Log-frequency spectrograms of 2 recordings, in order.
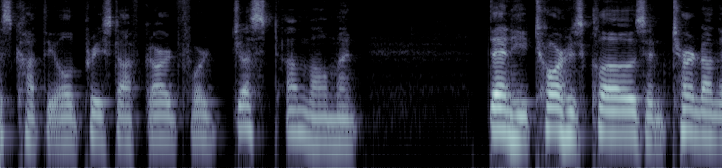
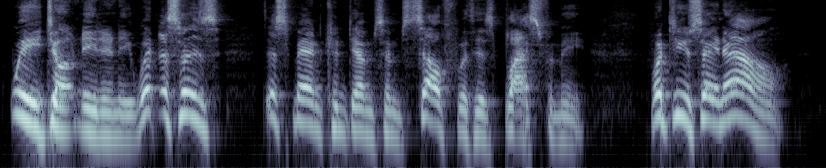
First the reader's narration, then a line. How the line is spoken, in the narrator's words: they all started shouting and condemning him, saying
